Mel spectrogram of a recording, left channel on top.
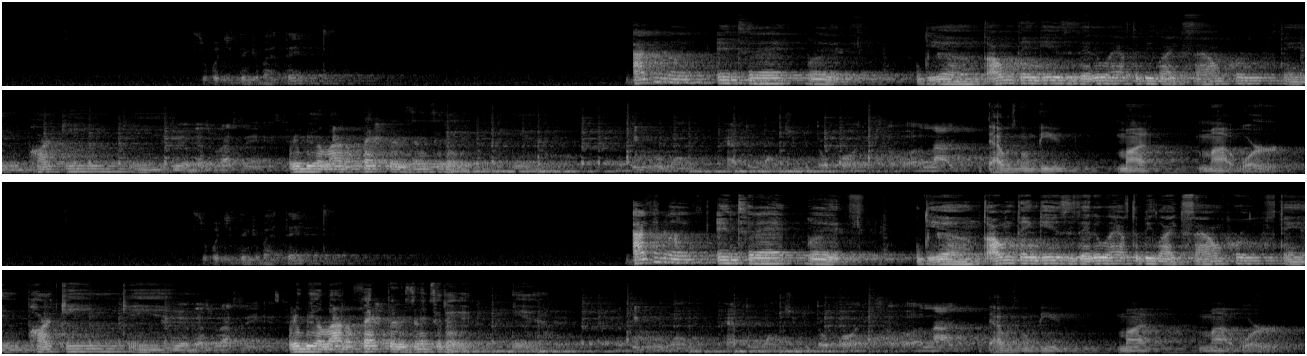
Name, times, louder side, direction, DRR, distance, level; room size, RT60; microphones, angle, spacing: voice 1, 1.9-3.0 6.2-6.5 14.7-16.9 18.5-18.7 19.1-19.9 20.2-22.9, right 1 dB, 5° right, 2 dB, 1.2 m, -39 dB
voice 2, 6.3-8.6 9.1-14.9 15.9-17.7 18.1-18.5, right 3 dB, 85° right, 8 dB, 0.7 m, -27 dB
sound 1, 13.0-15.0 17.5-21.9, left 2 dB, 30° left, 2.6 m, -40 dB
voice 3, 22.9-23.7 24.2-24.6 25.0-25.8, left 3 dB, 55° left, 9 dB, 0.7 m, -34 dB
12.5 x 9.4 x 8.4 m, 2.6 s
head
